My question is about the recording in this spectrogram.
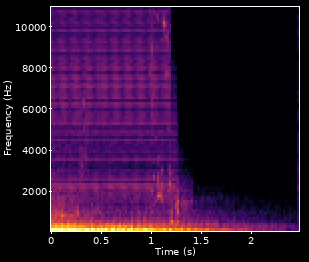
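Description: Tail of a cinematic logo sound effect: a deep rumble left after a boom, dying away steadily to silence over the two seconds.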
